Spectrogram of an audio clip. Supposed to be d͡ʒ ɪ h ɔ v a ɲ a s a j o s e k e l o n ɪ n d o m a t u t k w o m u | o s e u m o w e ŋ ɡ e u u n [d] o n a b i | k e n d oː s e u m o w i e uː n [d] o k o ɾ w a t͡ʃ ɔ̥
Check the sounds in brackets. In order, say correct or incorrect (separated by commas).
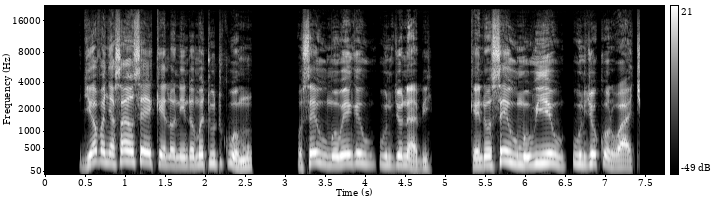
incorrect, incorrect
